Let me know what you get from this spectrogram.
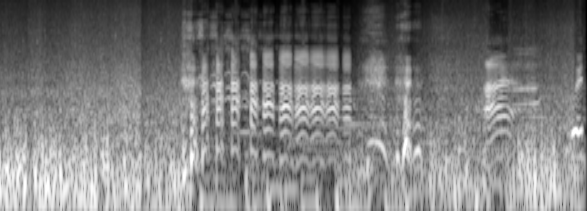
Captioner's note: laughter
